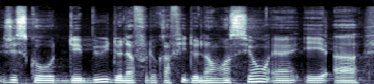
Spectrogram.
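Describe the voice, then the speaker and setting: A man with a German accent, a dark, mellow tone, fairly even intonation and a very slow pace. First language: German (speaking French). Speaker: photography curator. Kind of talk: conference talk. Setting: museum auditorium with audience. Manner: halting, many fillers.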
